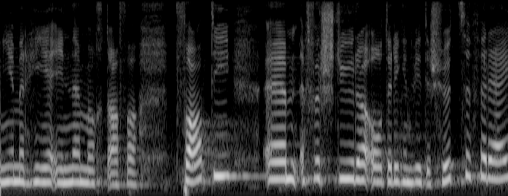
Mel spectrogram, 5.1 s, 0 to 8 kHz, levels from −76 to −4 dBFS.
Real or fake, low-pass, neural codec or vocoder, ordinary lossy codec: real; none; none; none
